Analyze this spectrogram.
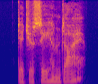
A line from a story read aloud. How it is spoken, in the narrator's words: Her tone was calm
